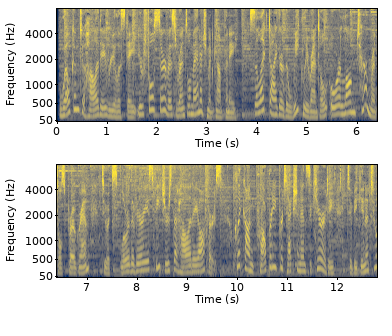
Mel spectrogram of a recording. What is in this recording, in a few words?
30s Female Narration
